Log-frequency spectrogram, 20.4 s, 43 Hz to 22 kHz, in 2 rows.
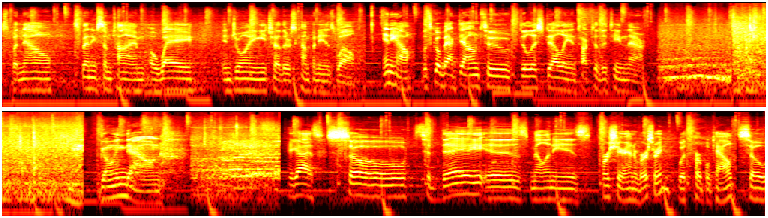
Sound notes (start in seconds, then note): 8.7 elevator grinding; 12.7 people talking ambience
